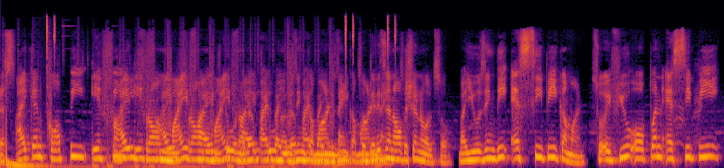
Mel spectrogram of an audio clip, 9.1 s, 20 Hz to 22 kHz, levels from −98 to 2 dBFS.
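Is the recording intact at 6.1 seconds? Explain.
Yes, the audio is intact at 6.1 seconds, with no dropout, click, distortion or other fault at that moment.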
